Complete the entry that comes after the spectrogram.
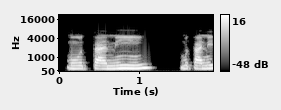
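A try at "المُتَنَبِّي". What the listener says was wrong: Bukan, bukan mutani. Setelah nun ada ba kasrah. banyak, banyak tasydid. Nabi gitu.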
